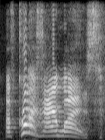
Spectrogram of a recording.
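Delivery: very loud, high professor snap; snapping. A narrator's reading. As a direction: snap back at full volume. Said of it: "Professor Shock snaps".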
